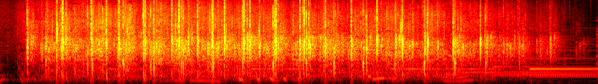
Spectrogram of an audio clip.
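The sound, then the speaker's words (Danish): A crowd applauds steadily for about five seconds, dense clapping with sharp individual claps standing out, then it fades as a sustained tonal note rises underneath at the end. “Vi giver den hånd.”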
